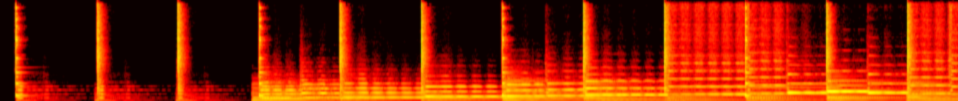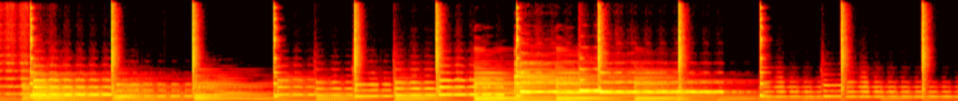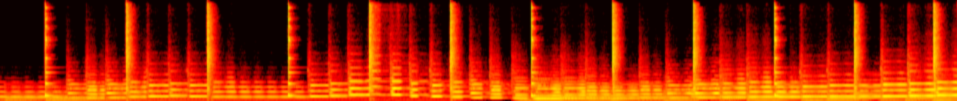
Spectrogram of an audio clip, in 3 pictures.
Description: Piano Flute Medium; Uebungs-CDs; Playbacks

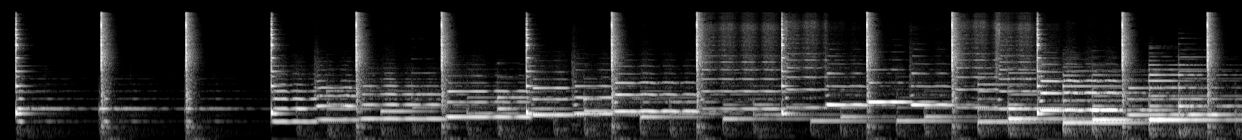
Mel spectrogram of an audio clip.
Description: piano flute fast; Uebungs-CDs; Playbacks

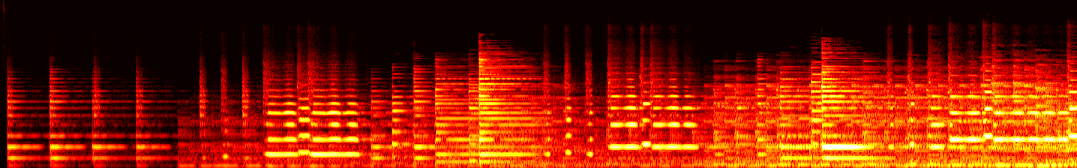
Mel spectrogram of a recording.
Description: fast stereo; Uebungs-CDs; Playbacks

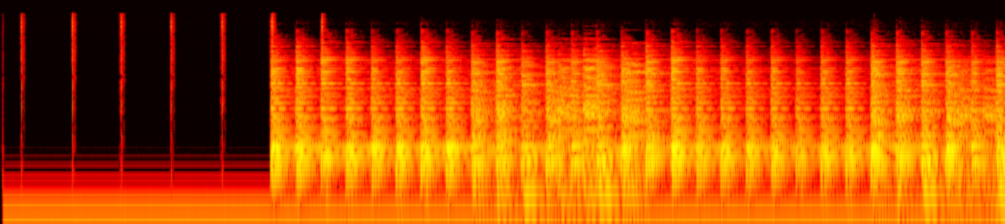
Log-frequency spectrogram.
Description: Charleston

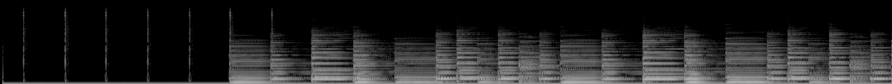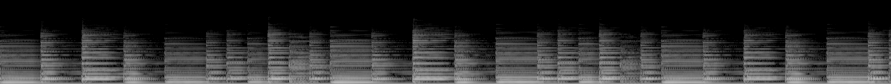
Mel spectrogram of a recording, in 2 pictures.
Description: Rumba; Seiber; Rumba Bis Walzer

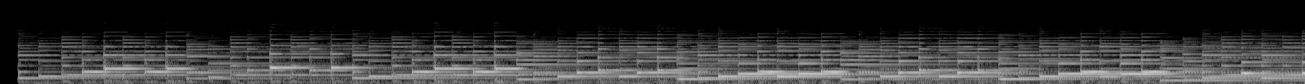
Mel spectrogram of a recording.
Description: Solfeggio; CPE Bach

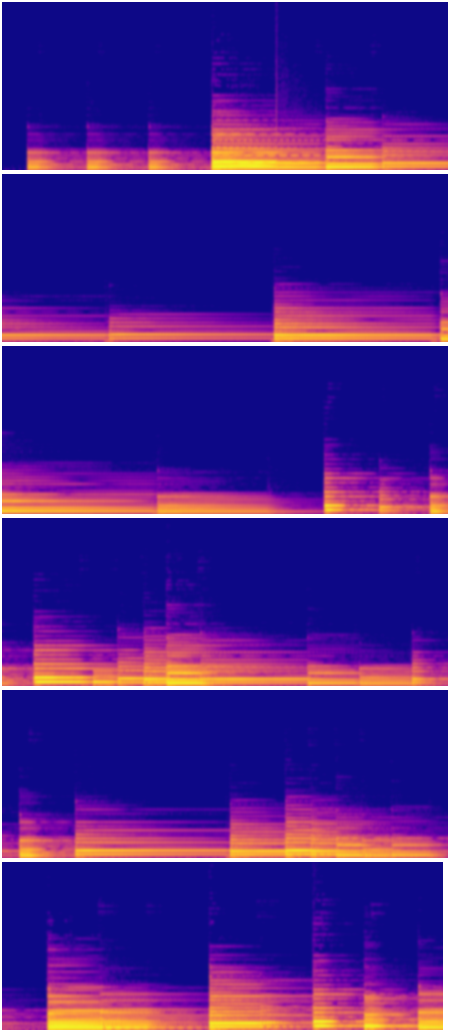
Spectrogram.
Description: Menuet G LH mittel; Bach Johann Sebastian; Notenbuechlein Fuer Anna Magdalena

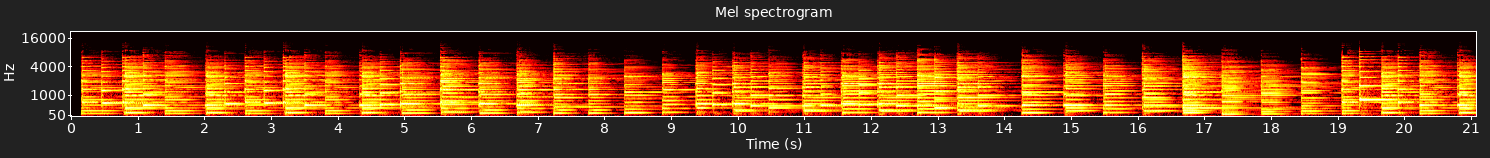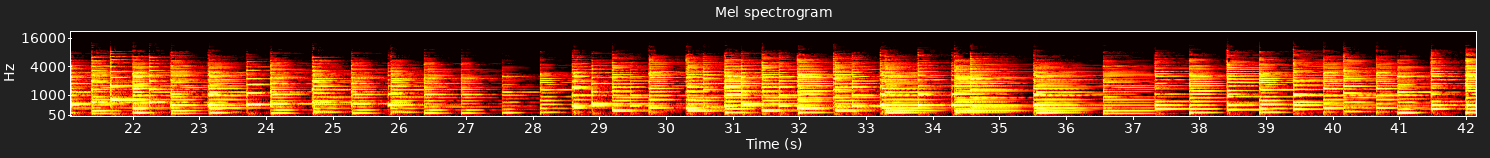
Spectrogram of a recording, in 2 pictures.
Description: Ragtime

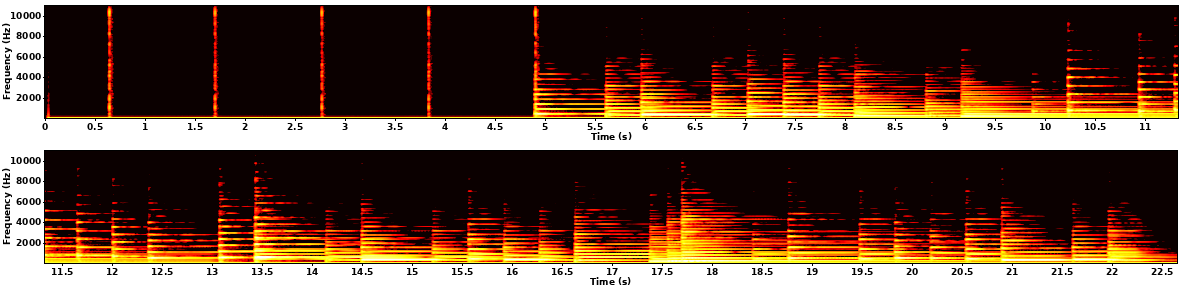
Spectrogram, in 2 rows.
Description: Blues 56

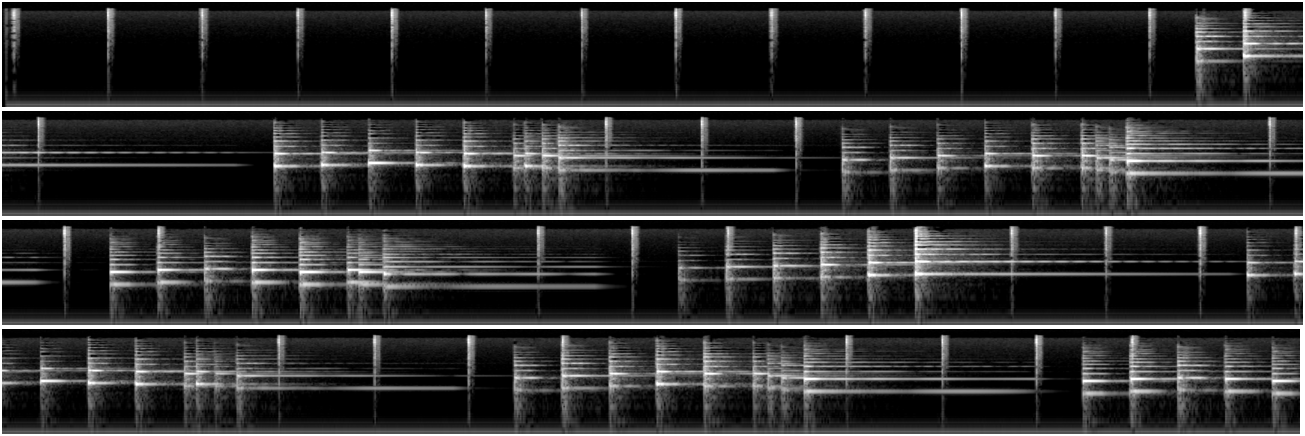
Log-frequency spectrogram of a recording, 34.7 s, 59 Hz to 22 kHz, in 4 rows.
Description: Paso doble 95

